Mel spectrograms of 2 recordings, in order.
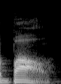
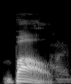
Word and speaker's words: Baal: Ahora, este Baal, yo pensaba que se pronunciaba Baal. Así que, Baal, lo pronuncié mal, en fin, Baal.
